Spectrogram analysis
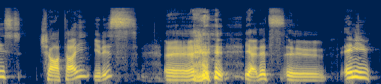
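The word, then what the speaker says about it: Çağatay: PhD thesis for defense so my name is Chuck I it is yeah that's any pronunciation is welcomed yeah but it's be fun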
